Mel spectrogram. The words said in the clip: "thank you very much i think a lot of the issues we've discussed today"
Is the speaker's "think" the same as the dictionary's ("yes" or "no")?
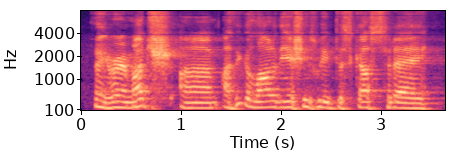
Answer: yes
